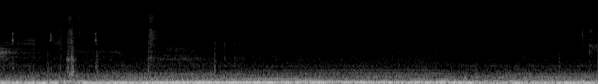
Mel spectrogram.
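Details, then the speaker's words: 2011 Chevy Cruze 1.8L after a spark plug tune-up, climbing a small hill under load: steady low engine drone pulling evenly without hesitation; transmission no longer lags on the shift as before; normal acceleration. "didn't hold didn't lag on the shift there like it normally does"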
